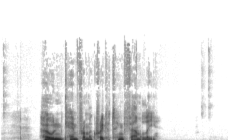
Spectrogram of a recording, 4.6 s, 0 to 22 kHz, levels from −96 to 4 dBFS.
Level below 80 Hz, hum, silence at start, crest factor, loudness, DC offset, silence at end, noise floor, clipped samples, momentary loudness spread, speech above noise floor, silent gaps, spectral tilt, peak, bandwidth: -46 dBFS; none; 0.8 s; 20 dB; -23 LUFS; under 0.1%; 1.45 s; -81 dBFS; under 0.1%; 13 LU; 60 dB; none; -7.5 dB/octave; -4 dBFS; 16 kHz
